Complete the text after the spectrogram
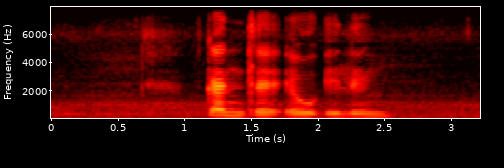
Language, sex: Southern Sotho, female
